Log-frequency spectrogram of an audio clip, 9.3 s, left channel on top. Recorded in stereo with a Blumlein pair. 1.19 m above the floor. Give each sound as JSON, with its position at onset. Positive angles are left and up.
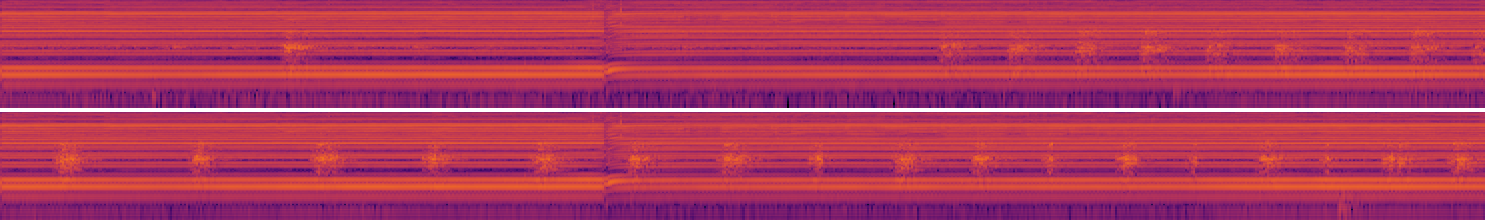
{"t": 0.0, "sound": "a machine running", "azimuth_deg": 0}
